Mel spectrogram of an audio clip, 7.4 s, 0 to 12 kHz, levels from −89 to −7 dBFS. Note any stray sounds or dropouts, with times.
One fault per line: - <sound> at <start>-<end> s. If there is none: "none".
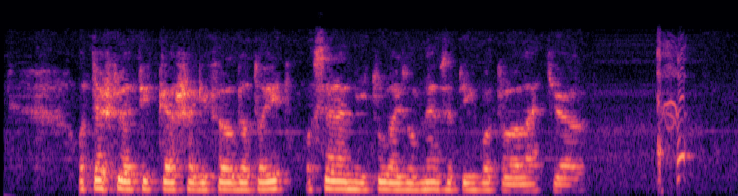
- cough at 6.6-7.0 s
